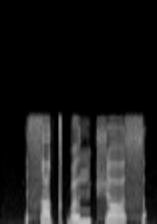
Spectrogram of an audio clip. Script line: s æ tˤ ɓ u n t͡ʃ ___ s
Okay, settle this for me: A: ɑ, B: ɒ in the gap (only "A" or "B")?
B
